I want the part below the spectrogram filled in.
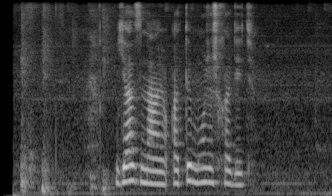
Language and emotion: Russian, neutral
